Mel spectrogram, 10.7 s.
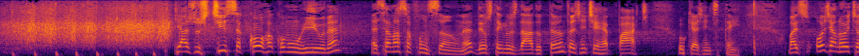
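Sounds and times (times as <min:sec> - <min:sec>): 
audience applauding: 0:00.0 - 0:03.0
speech: 0:02.2 - 0:10.7.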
